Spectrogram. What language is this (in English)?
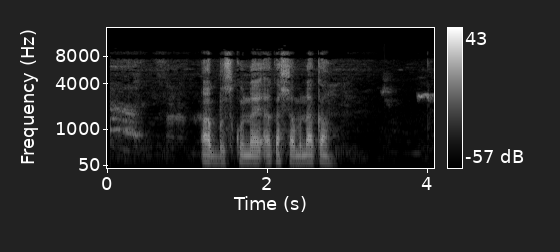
Wuzlam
